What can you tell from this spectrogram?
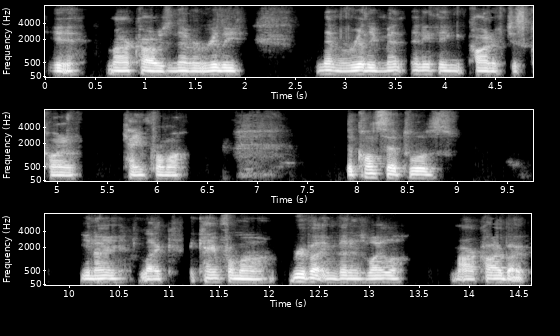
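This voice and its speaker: A male rapper chatting casually as a podcast guest. His voice is lowish, soft-edged and mellow, with very little rise and fall, and his manner is relaxed and slangy. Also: a little slow, pauses often, dull audio. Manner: laid-back, slangy, loosely phrased. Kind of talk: casual chat.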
